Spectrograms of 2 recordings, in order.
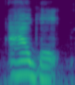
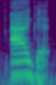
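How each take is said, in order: First: "agate" with a long A at the end; first pronunciation. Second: "Agate" with a short, unstressed ending; corrected pronunciation. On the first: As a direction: say "agate" as AG-ayt, rhyming with gate. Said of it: "Agate. Yeah, agate beach". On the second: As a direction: say "Agate" as AG-it, clipping the last vowel. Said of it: "Yeah, agate beach". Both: Real, not acted.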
